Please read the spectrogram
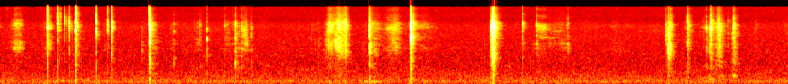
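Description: Stiff clear plastic sheet (gelatin paper) being handled and flexed on a table: an irregular string of sharp clicks and crackles with a few short rustles, loudest about a third of the way in and again near the end.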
